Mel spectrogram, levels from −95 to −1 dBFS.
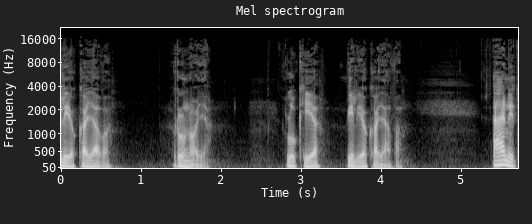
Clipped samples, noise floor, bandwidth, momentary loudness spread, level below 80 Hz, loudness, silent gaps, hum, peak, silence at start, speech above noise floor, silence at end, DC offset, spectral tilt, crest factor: under 0.1%; -62 dBFS; 13.5 kHz; 17 LU; -32 dBFS; -22 LUFS; none; none; -2 dBFS; 0 s; 43 dB; 0 s; under 0.1%; -7.5 dB/octave; 22 dB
